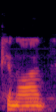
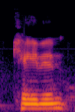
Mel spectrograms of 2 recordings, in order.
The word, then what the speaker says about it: Kanan: Wars speaking of that we got Canan Kanan sorry I was informed that I obviously do not watch the uh television show because I didn't know how to pronounce his name only one more issue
